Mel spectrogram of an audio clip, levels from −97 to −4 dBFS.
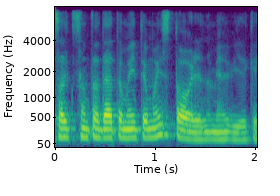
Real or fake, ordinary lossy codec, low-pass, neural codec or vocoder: real; none; 7.2 kHz; none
